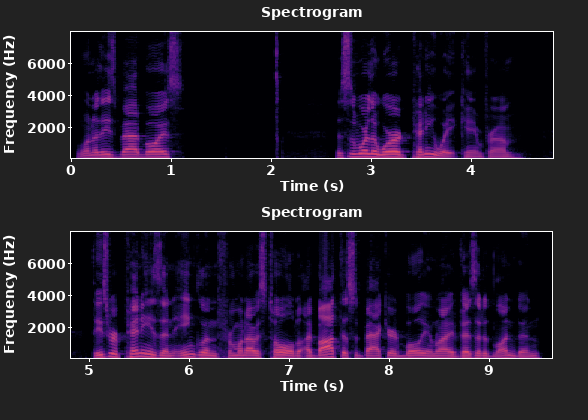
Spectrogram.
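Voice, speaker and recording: A man hosting a casual live stream with a hoarse voice, chatty and excitable, reading viewer comments aloud. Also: mid-range voice, moderate pace, dry recording, studio quality.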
